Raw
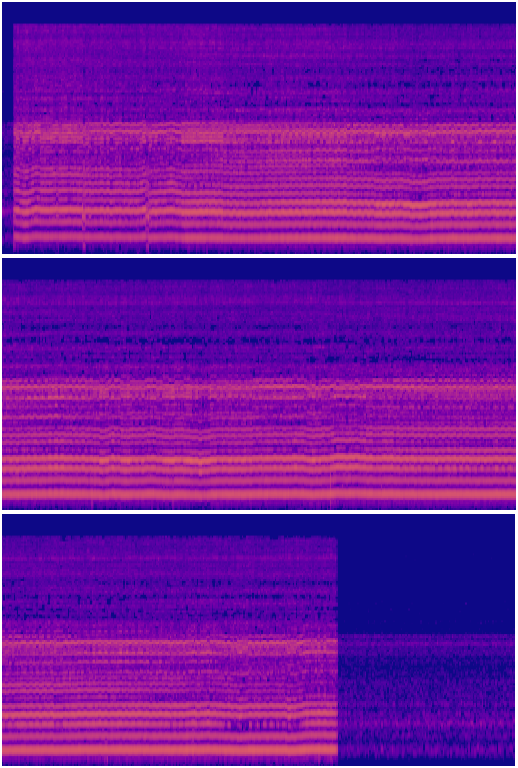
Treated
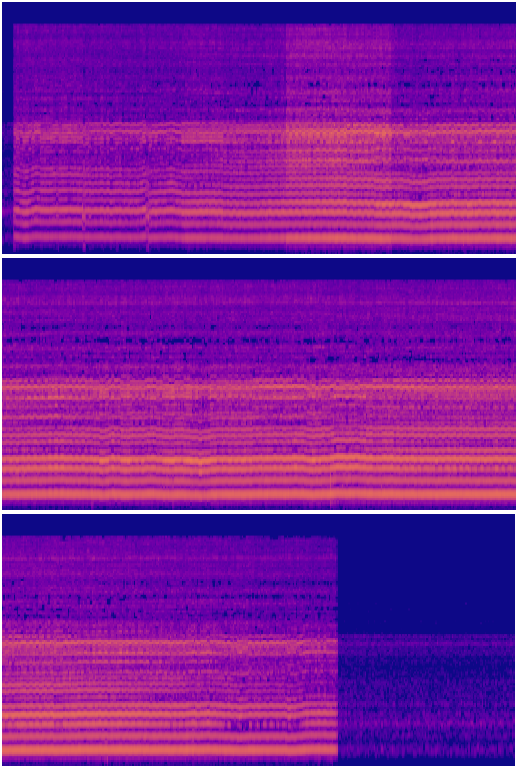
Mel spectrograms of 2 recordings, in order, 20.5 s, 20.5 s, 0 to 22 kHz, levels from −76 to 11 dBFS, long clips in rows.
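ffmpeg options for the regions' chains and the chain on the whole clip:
-filter_complex "[0:a]asettb=1/sr,asplit=3[a][b][c];[a]atrim=end=3.784[d];[b]atrim=start=3.78:end=5.19,asetpts=PTS-STARTPTS,afade=t=in:d=0.004:c=qsin,afade=t=out:st=1.406:d=0.004:c=qsin,equalizer=f=450:w=0.61:g=-8,acontrast=75[e];[c]atrim=start=5.186[f];[d][e]acrossfade=d=0.004:c1=hsin:c2=qsin[g];[g][f]acrossfade=d=0.004:c1=qsin:c2=hsin,highpass=98,dynaudnorm=f=580:g=17:m=8.5dB,volume=-1.5dB"

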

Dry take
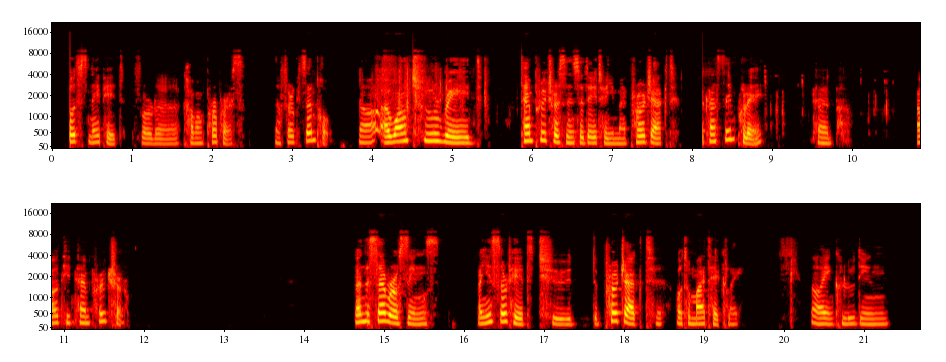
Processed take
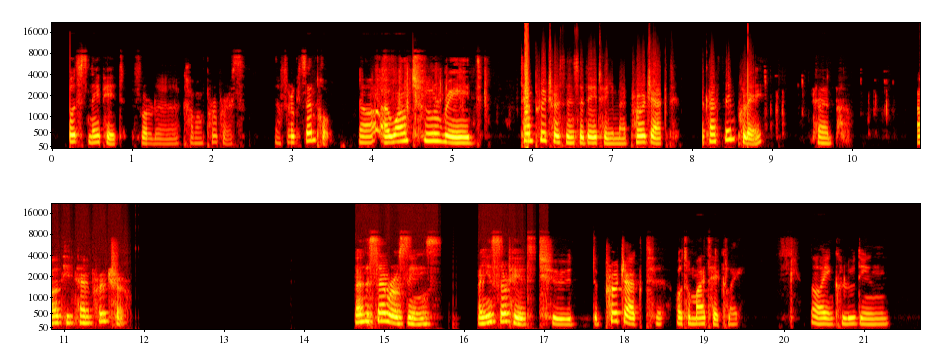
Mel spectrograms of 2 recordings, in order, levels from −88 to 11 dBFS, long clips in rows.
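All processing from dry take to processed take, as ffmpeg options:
-filter_complex "[0:a]asettb=1/sr,asplit=3[a][b][c];[a]atrim=end=1.194[d];[b]atrim=start=1.19:end=3,asetpts=PTS-STARTPTS,afade=t=in:d=0.004:c=qsin,afade=t=out:st=1.806:d=0.004:c=qsin,equalizer=f=530:t=o:w=1.2:g=-8,acompressor=threshold=-40dB:ratio=2:attack=3.2:release=140:knee=1:detection=peak[e];[c]atrim=start=2.996[f];[d][e]acrossfade=d=0.004:c1=hsin:c2=qsin[g];[g][f]acrossfade=d=0.004:c1=qsin:c2=hsin,asettb=1/sr,asplit=3[h][i][j];[h]atrim=end=5.904[k];[i]atrim=start=5.9:end=8.8,asetpts=PTS-STARTPTS,afade=t=in:d=0.004:c=qsin,afade=t=out:st=2.896:d=0.004:c=qsin,adynamicsmooth=sensitivity=3.5:basefreq=950,aeval=exprs='(mod(2.99*val(0)+1,2)-1)/2.99':c=same[l];[j]atrim=start=8.796[m];[k][l]acrossfade=d=0.004:c1=hsin:c2=qsin[n];[n][m]acrossfade=d=0.004:c1=qsin:c2=hsin,asettb=1/sr,asplit=3[o][p][q];[o]atrim=end=10.854[r];[p]atrim=start=10.85:end=17.06,asetpts=PTS-STARTPTS,afade=t=in:d=0.004:c=qsin,afade=t=out:st=6.206:d=0.004:c=qsin,equalizer=f=180:w=5:g=5,acrusher=bits=9:dc=4:mix=0:aa=0.000001,asplit=2[s][t];[t]adelay=38,volume=-8dB[u];[s][u]amix=inputs=2:normalize=0,atrim=end_sample=273861[v];[q]atrim=start=17.056[w];[r][v]acrossfade=d=0.004:c1=hsin:c2=qsin[x];[x][w]acrossfade=d=0.004:c1=qsin:c2=hsin,asettb=1/sr,asplit=3[y][z][aa];[y]atrim=end=17.744[ab];[z]atrim=start=17.74:end=18.36,asetpts=PTS-STARTPTS,afade=t=in:d=0.004:c=qsin,afade=t=out:st=0.616:d=0.004:c=qsin,lowpass=4k,agate=range=-18dB:threshold=-44dB:ratio=16:release=100:detection=peak,equalizer=f=1.3k:w=6.8:g=9.5[ac];[aa]atrim=start=18.356[ad];[ab][ac]acrossfade=d=0.004:c1=hsin:c2=qsin[ae];[ae][ad]acrossfade=d=0.004:c1=qsin:c2=hsin,equalizer=f=380:t=o:w=0.42:g=12.5,alimiter=level_in=6dB:limit=-1dB:release=50:level=0:latency=1,volume=-1dB"

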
